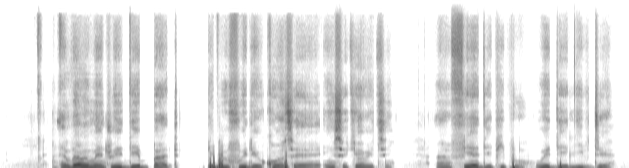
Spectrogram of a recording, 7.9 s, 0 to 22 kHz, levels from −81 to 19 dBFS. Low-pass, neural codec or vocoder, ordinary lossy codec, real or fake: none; autoencoder, 48 kHz, 128 numbers a frame, DAC-VAE, trained on Japanese speech; none; fake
